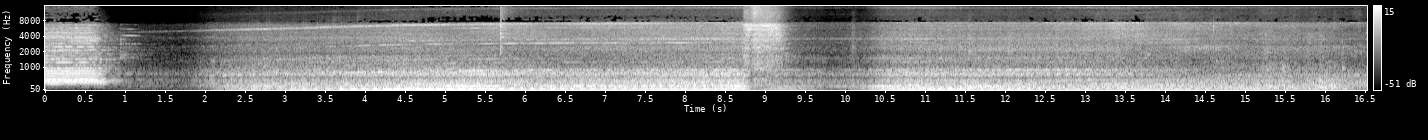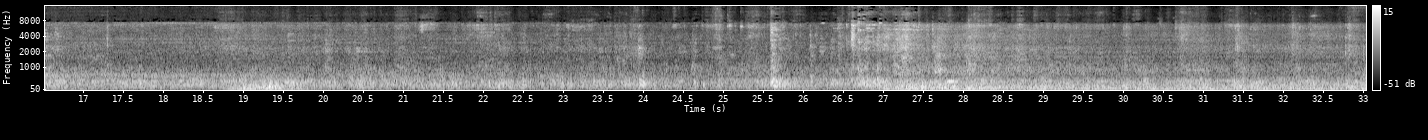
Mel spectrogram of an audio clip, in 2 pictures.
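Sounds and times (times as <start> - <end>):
diesel locomotive engine passing: 0.0 - 33.0
wheel and rail noise: 0.8 - 33.0
empty hopper cars rolling: 10.1 - 33.0.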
